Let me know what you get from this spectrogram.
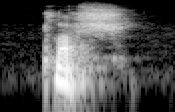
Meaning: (adjective) 1. Very extravagant 2. Very expensive, or appearing expensive; opulent, luxurious 3. Having a soft, fluffy exterior (of a man-made object, especially stuffed animals or upholstery)
- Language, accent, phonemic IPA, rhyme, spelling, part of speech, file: English, Southern England, /plʌʃ/, -ʌʃ, plush, adjective / noun / verb, LL-Q1860 (eng)-plush.wav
